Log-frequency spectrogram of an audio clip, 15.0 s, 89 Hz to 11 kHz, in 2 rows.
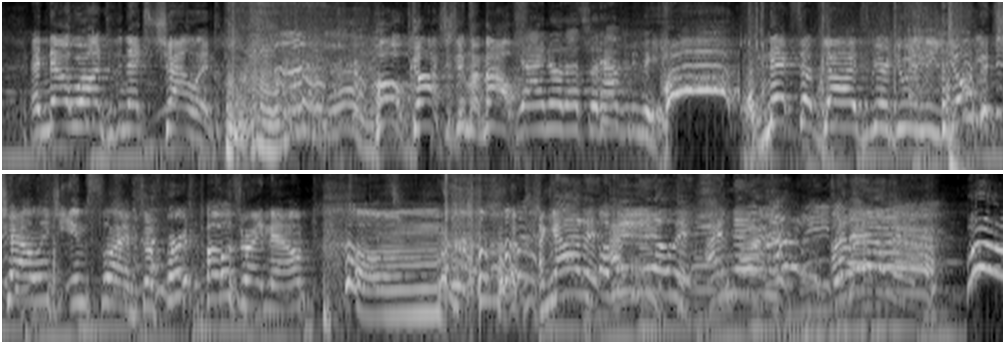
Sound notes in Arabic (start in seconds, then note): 1.6 يخرج لسانه وينفخ; 5.0 يصرخ; 9.9 الجميع يضحك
